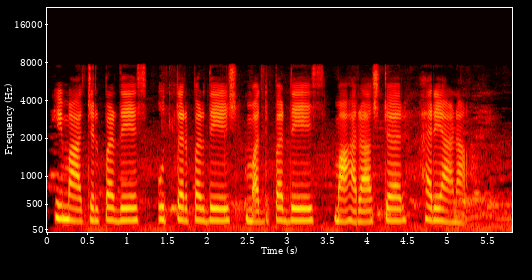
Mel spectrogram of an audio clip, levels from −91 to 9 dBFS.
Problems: continuous background conversations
